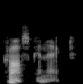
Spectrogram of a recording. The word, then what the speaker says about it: X-Connect: Pronounced Cross-Connect.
